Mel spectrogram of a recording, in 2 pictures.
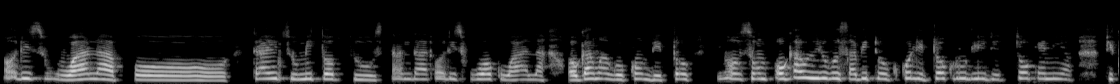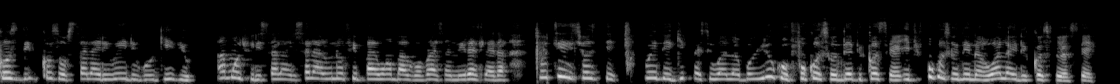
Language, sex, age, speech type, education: Nigerian Pidgin, male, 15-29, spontaneous, tertiary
